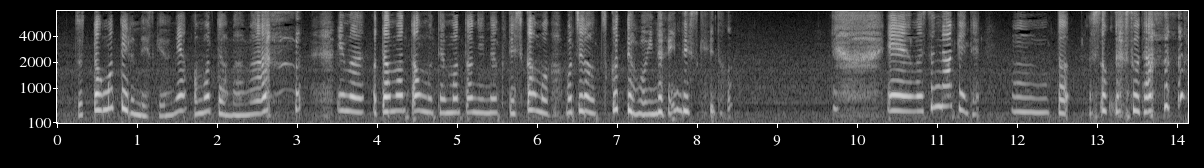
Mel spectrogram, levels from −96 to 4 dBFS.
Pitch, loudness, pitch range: 390 Hz, -24 LUFS, 360-410 Hz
